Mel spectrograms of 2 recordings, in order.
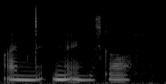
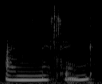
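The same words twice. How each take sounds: First: "knitting" with the T left out; Manchester pronunciation. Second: "knitting" with its middle T sounded; careful T in "knitting"; formal pronunciation. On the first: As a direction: drop the middle T of "knitting", Mancunian style. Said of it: "à Manchester, il est plus probable qu'on dise". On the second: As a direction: say "knitting" the standard way, T intact. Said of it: "formelle de le dire". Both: Shown as a demonstration.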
